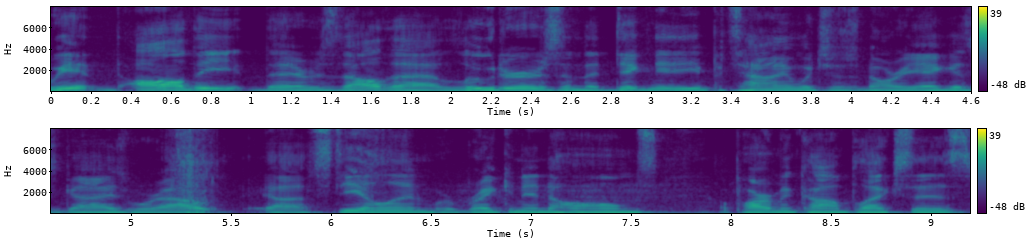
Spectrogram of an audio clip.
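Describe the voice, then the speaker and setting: A man of medium pitch talks at a moderate pace with fairly even intonation. Noticeable background noise is present. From Hawaii, Big Island, much of youth abroad. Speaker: county sheriff and author. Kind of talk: podcast interview.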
